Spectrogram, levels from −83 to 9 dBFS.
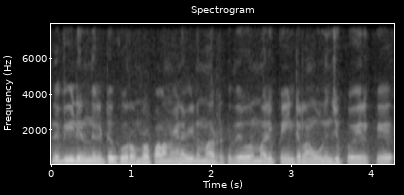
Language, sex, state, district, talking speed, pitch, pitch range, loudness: Tamil, male, Tamil Nadu, Namakkal, 155 wpm, 115 Hz, 115-120 Hz, -16 LUFS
